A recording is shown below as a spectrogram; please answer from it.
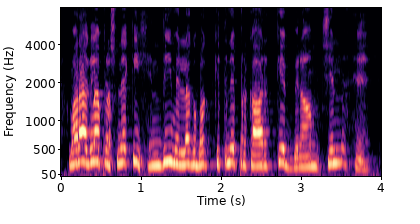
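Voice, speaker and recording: A woman's voice: on the high side, a little fast, a little mellow. Woman teacher going through exam questions. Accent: Hindi. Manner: addresses viewers as friends, explains step by step. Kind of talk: exam-prep lesson, reading out questions and answers.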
